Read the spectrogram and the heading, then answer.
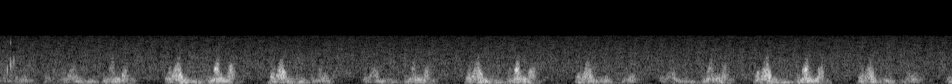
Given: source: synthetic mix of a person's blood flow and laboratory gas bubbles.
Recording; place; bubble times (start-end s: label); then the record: Doppler ultrasound of blood flow; precordium
0.00-0.30 s: bubbles
From the record:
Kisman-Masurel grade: 221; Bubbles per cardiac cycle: several, 3 to 8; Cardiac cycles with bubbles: 10 to 50%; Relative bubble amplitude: barely perceptible (0.100 to 0.250); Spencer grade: 2 (many but less than half of the cardiac periods contain bubble signals, singularly or in groups); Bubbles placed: only in the low amplitude regions of the cardiac cycle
